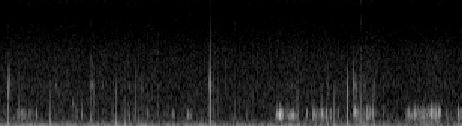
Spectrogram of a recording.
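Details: Ordinary stomach growling: quiet low gurgles and popping rumbles building into a longer growl near the end; borborygmi.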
